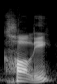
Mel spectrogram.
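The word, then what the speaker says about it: curly: ইংলিশে বলা হয় হচ্ছে খলি। এখানেও ক উচ্চারণ হবে না, আমরা কার্লি বলি, বাট এটা শুদ্ধ উচ্চারণ হবে খলি।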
